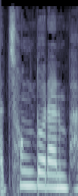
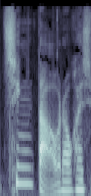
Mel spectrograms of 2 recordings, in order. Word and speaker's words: 青岛: 청도라는 발음은 중국어 발음대로 칭다오라고 하시면 돼요.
